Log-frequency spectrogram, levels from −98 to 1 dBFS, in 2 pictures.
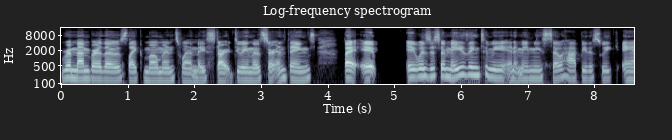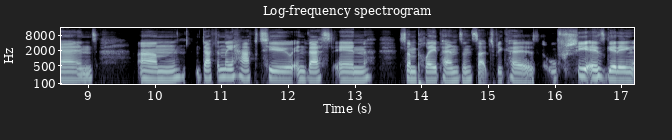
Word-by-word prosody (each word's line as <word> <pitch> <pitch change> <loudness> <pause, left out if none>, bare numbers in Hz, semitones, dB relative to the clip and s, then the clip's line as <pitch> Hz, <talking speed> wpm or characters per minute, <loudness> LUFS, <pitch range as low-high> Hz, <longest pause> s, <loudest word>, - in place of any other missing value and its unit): remember 155 -2 +2
those, 145 +1 +1
like, 145 +1 -2
moments 135 +1 -4
when 130 -1 -6
they - - -3
start - - 0
doing 140 -1 -2
those 135 +3 -2
certain 170 - 0
things. 155 +2 +1 0.4
But - - +8
it - - +6 0.4
it 175 +1 +3
was 190 +1 -1
just 195 +1 0
amazing 210 +4 0
to 225 - -4
me, 170 -3 -1
and 155 - -5
it 140 - -7
made 155 +3 -4
me 160 0 -7
so 170 -2 0
happy 160 -3 -5
this 155 +2 -1
week, 155 +1 -8
and, 145 - -1 0.7
um, 150 +2 -1 0.3
definitely 175 +2 -1
have 165 -4 -2 0.2
to 150 -4 0
invest 145 -1 +2
in 140 +3 0 0.4
some 155 -3 -1
playpens 145 -1 -1
and 145 +3 -8
such - - 0
because, 135 -1 -5 0.2
oof, 150 - -7
she 195 -2 +6
is 175 +1 +3
getting 145 -3 +2
155 Hz, 150 wpm, -24 LUFS, 145-170 Hz, 0.7 s, But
